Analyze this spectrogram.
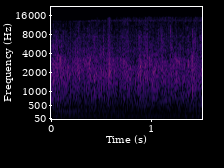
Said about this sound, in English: And would you clap your hands and give praise to the Lord with your voice?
